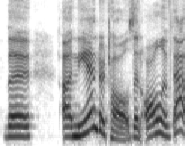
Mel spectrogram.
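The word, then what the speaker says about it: Neanderthals: pronounce it it's no the H is silent it's neander TS oh I I took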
